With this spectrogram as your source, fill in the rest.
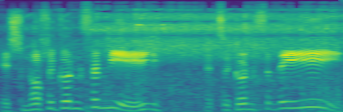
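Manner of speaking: terrible fake Welsh accent.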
